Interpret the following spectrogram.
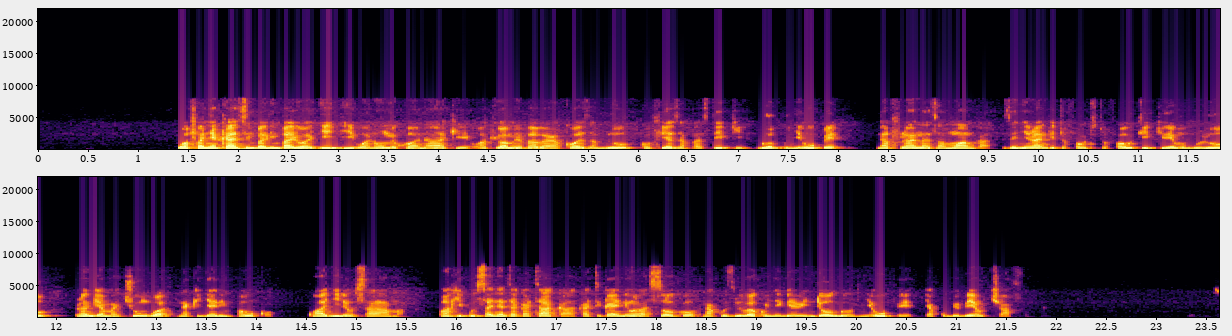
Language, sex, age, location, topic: Swahili, male, 25-35, Dar es Salaam, government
